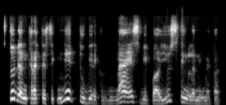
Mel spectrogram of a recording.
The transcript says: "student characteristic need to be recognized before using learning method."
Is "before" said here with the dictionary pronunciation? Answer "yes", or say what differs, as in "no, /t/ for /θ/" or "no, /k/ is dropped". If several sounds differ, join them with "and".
no, /p/ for /f/ and /l/ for /ɹ/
